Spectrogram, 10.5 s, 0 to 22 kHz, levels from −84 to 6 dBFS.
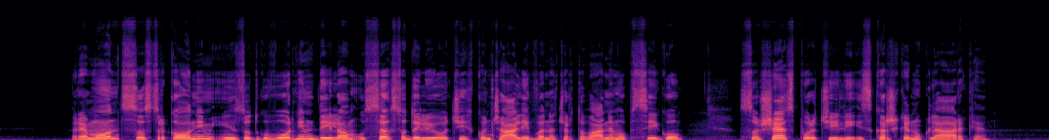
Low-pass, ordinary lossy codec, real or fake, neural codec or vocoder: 19.8 kHz; none; fake; vocoder, 48 kHz, 128 mel bands, Vocos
